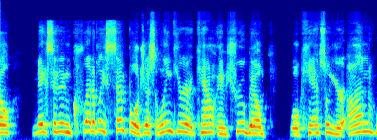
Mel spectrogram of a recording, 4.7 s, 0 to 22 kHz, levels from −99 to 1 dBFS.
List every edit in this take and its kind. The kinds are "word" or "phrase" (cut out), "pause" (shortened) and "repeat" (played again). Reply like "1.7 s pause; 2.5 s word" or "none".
none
